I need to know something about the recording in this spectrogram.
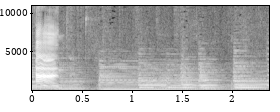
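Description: Piano accompaniment for a ballet class, with held bass notes and chords. Right at the start a woman's voice gives a short call that falls sharply in pitch.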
